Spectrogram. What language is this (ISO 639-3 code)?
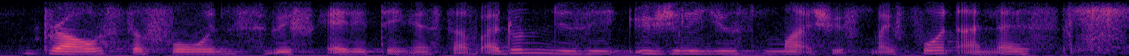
eng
